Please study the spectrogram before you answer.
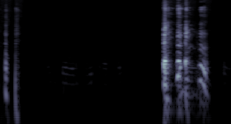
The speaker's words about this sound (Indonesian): lu ngeginiin batuknya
